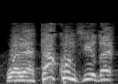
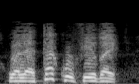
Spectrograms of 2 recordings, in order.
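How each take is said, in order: First: The verb ends with a clear n sound. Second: The verb ends without any n sound.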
